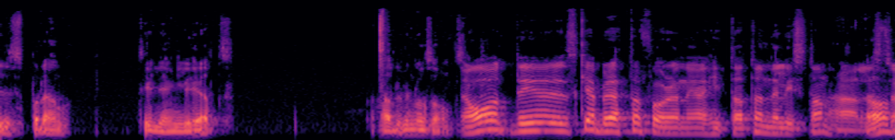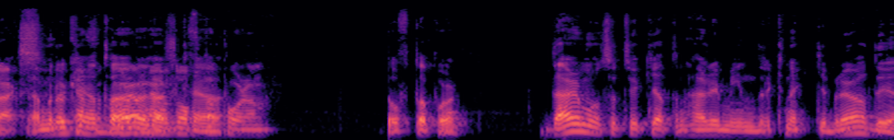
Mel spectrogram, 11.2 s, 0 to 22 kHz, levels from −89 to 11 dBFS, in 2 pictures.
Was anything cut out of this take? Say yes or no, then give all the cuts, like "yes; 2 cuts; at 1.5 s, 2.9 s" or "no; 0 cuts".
yes; 1 cut; at 8.9 s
